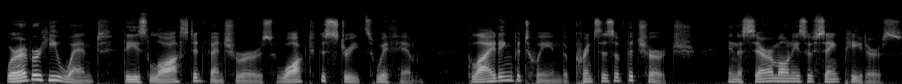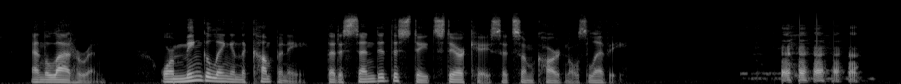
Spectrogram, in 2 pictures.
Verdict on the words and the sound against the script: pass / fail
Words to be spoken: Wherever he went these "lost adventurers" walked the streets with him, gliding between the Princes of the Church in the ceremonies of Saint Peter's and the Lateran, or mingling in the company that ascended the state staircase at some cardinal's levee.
fail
